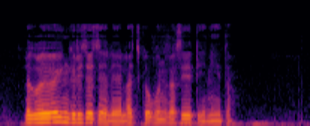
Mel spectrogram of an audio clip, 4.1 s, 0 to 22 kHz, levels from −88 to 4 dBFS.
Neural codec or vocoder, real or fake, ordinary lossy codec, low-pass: vocoder, 24 kHz, 100 mel bands, Vocos; fake; MP3, 48 kbps; 9.9 kHz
